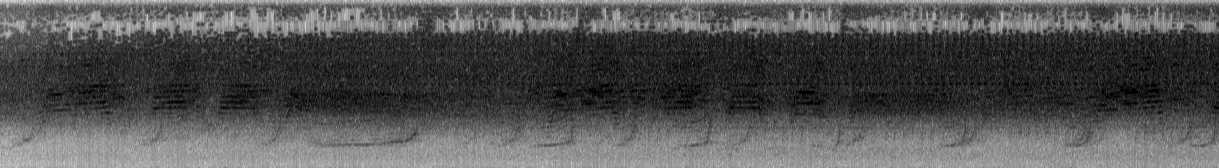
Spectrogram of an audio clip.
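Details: Three cicada species, Graptopsaltria nigrofuscata, Hyalessa maculaticollis and Meimuna opalifera, fill the air with a dense, high, sizzling drone, with short rising notes repeating over it.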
